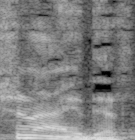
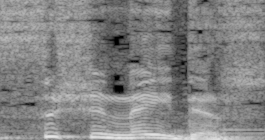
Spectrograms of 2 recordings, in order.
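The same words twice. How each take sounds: First: The name is said with German sounds. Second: The name is said with Portuguese sounds. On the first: The speaker calls it right. "em vez de Schneider" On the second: The speaker calls it wrong. "seria como chamar o alemão ali da esquina de Schneider"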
